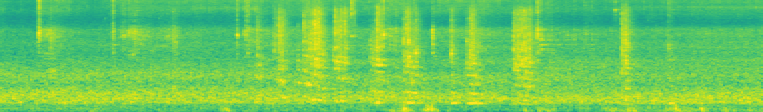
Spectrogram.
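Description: Chicken pieces frying in spiced masala in a pan with a steady sizzle, while a flat spatula scrapes and knocks against the pan as they are stirred, most busily in the middle.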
